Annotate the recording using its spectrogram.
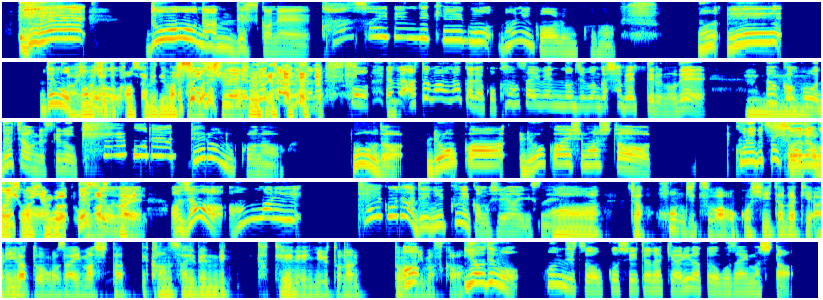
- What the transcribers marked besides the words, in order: surprised: "ええ"; laughing while speaking: "そうですね、出ちゃうんですよね"; laugh
- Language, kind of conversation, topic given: Japanese, podcast, 出身地の方言で好きなフレーズはありますか？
